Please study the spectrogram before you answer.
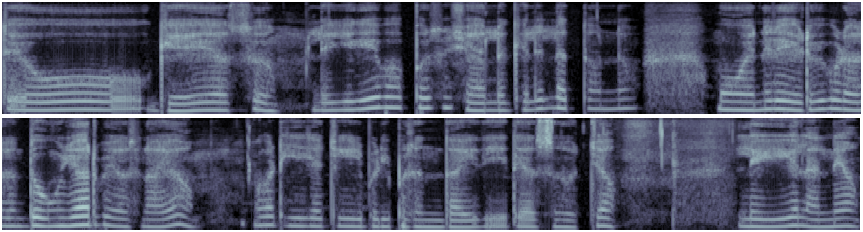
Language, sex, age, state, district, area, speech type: Dogri, female, 45-60, Jammu and Kashmir, Reasi, rural, spontaneous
